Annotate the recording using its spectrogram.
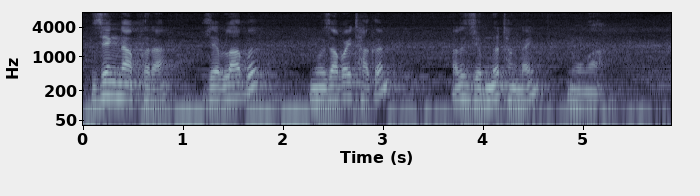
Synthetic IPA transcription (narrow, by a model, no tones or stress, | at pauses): zeŋnapʰɯɾazeblabɯnɔzabajtʰakɯn | aduzɯb̚nɯtʰaŋnaj | nɔŋa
